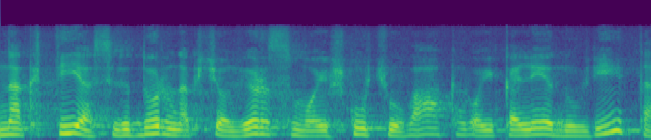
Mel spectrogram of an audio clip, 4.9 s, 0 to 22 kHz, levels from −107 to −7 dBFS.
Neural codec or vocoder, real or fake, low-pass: autoencoder, 48 kHz, 32 numbers a frame, DAC-VAE, trained on Japanese speech; fake; 9.9 kHz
